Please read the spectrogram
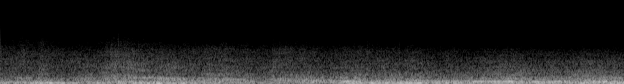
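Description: A deep, steady rumble from a cinematic logo-animation sound effect.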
